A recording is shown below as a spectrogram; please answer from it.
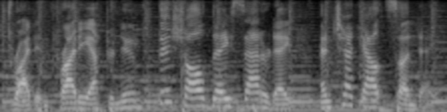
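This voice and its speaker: A woman reading a scripted promotional voice-over for an auction package in a steady announcer style. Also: on the low side, moderate pace. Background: music.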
